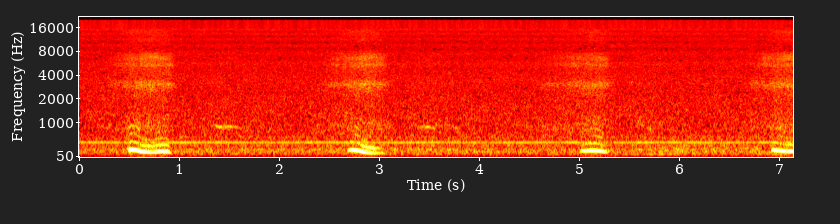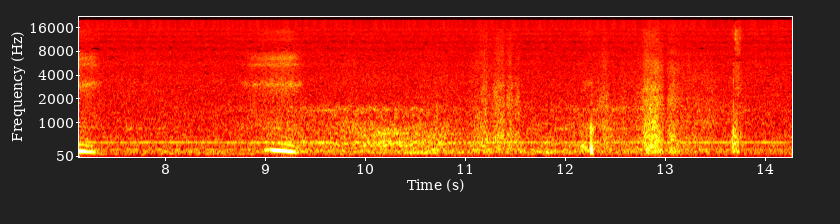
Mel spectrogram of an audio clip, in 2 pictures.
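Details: Light snoring from a sleeping animal, the biggest one of the bunch: five short, squeaky, whistling breaths about two seconds apart, roughly 28 a minute, with a steady hum behind.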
